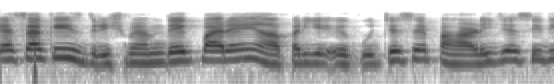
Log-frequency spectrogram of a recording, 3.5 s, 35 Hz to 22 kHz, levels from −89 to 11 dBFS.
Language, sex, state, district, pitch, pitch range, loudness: Hindi, female, Chhattisgarh, Sukma, 210 Hz, 170-235 Hz, -19 LUFS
